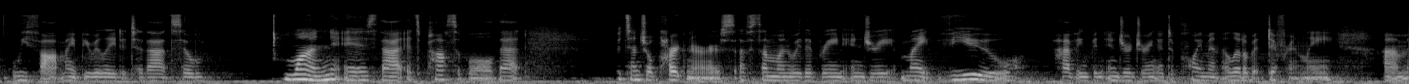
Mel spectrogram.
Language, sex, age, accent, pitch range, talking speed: English, female, 20-39, American, 115-175 Hz, 150 wpm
